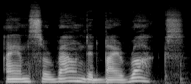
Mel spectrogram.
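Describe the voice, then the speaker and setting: A man's voice: mid-range voice, slow pace, no room sound, clean studio sound, voice pushed up, lightly acted. A man doing a pleading young baron. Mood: imploring. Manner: earnest, imploring.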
